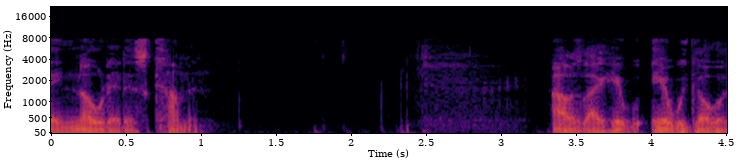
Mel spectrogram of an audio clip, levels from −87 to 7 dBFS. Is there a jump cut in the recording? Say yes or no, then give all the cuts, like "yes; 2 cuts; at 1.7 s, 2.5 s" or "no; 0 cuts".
yes; 1 cut; at 3.3 s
